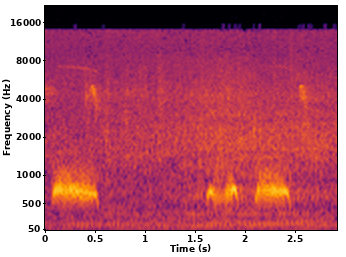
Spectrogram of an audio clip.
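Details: Calls of a local spotted dove recorded in Munjung Agung, Kramat, Tegal. Heard as a long mellow coo, a pause, a quick two-part coo, then another sustained coo. Soft rural background noise throughout.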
